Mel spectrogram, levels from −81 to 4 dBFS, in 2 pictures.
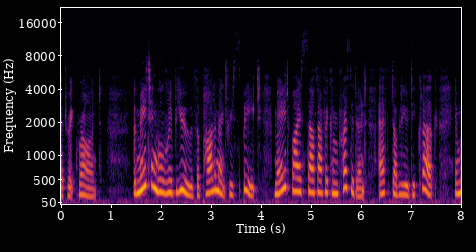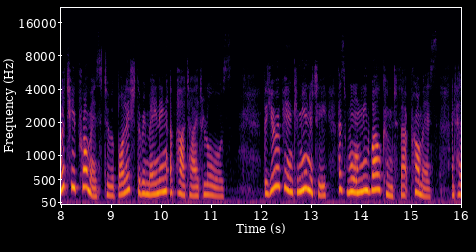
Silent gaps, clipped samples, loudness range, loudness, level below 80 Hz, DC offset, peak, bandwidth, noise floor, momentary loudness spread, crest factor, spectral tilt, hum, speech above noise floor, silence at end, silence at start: none; under 0.1%; 4 LU; -22 LUFS; -54 dBFS; under 0.1%; -6 dBFS; 7.2 kHz; -52 dBFS; 13 LU; 16 dB; -8 dB/octave; none; 31 dB; 0 s; 0 s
